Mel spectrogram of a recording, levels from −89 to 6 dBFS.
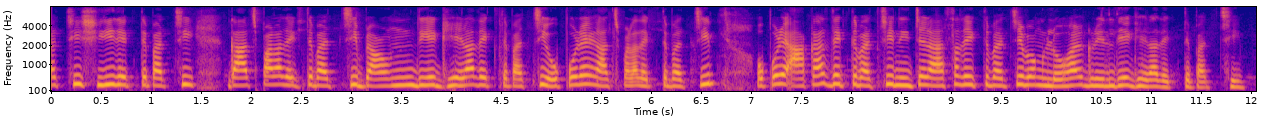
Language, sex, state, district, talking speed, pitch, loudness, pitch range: Bengali, female, West Bengal, Dakshin Dinajpur, 165 wpm, 265 Hz, -16 LUFS, 245-285 Hz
